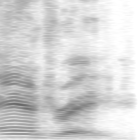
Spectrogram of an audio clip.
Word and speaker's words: Andrade: it was he did he avoid facing Demetrius Andre absolutely did he avoid facing no let me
